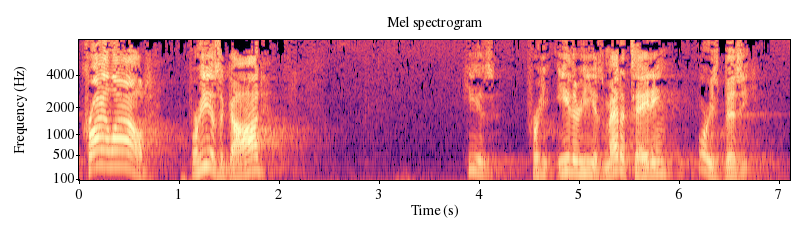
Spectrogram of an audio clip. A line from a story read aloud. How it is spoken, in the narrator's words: Elijah mocked them and said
